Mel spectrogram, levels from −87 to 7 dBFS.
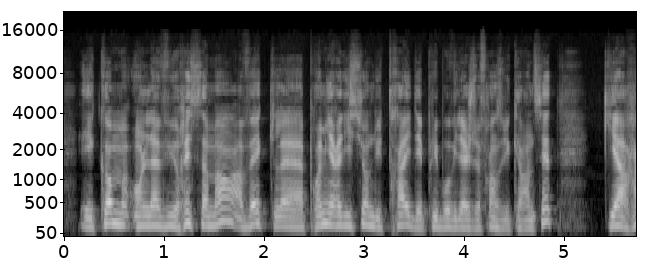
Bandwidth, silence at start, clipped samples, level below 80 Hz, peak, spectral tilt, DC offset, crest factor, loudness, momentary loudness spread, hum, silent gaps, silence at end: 16 kHz; 0 s; under 0.1%; -72 dBFS; 0 dBFS; -3.5 dB/octave; under 0.1%; 22 dB; -23 LUFS; 7 LU; none; none; 0 s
